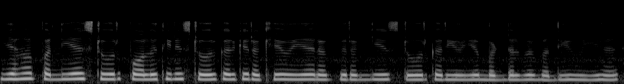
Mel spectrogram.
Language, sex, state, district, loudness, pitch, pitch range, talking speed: Hindi, female, Uttar Pradesh, Etah, -29 LUFS, 225 Hz, 215-240 Hz, 190 wpm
